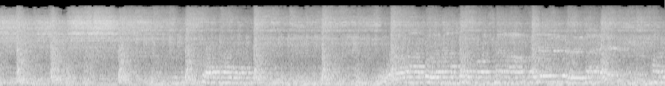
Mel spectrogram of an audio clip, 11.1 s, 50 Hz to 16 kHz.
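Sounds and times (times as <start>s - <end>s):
distorted electric guitars: 0.0s - 11.0s
drum kit: 0.0s - 11.0s.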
